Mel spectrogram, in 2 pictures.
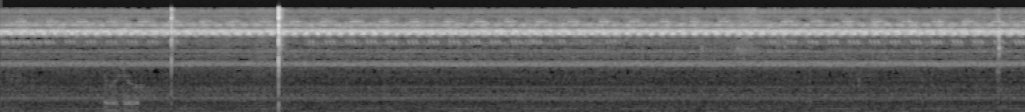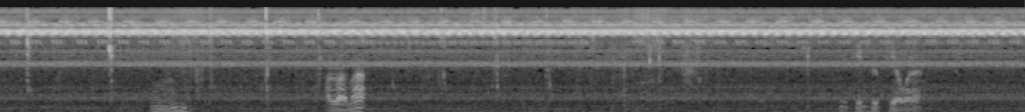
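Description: A young man speaks in short bursts close by.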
